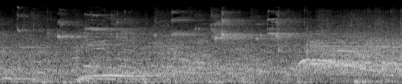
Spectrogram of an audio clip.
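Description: Sounds of a basketball game: the ball bouncing on the court, shoe squeaks and the voices of spectators and players. A loud shout comes about three seconds in.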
